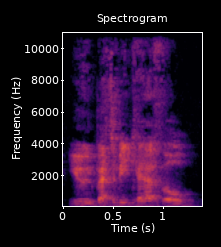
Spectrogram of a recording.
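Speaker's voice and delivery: high, loud accusing hag voice; a loud, high witchy jab; sneering old wife. Acted. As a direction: needle him like a nasty old wife. Mrs Twit warning husband.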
